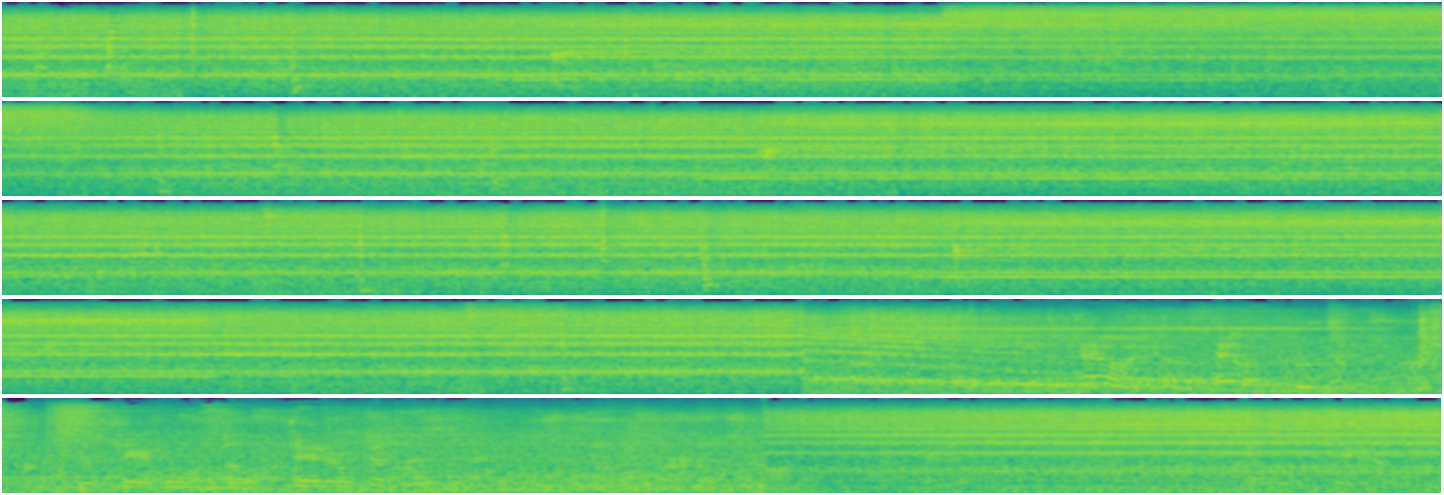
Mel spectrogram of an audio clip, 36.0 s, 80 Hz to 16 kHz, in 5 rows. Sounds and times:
Power tool: 0.0 - 28.4, 32.6 - 35.9.

